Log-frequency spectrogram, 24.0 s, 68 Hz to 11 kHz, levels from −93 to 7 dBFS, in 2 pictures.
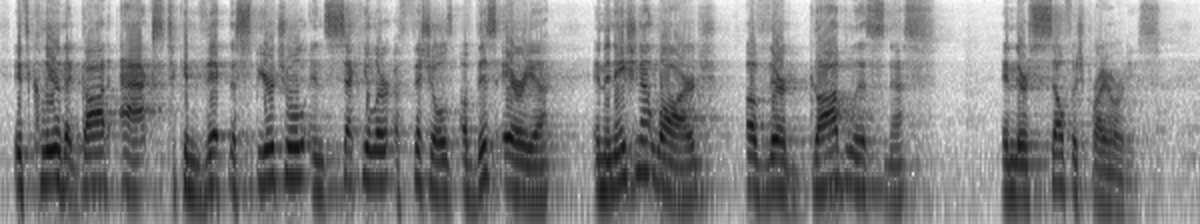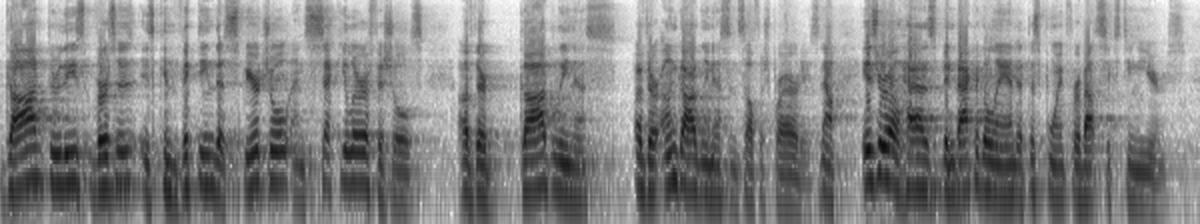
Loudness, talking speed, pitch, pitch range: -11 LUFS, 155 wpm, 145 Hz, 130-170 Hz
